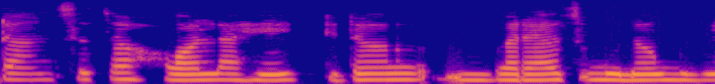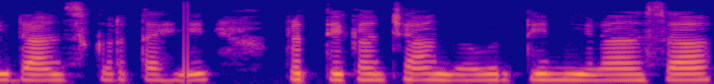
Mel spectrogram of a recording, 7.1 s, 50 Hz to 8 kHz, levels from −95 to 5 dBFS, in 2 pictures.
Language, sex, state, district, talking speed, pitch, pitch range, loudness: Marathi, female, Karnataka, Belgaum, 125 wpm, 205 Hz, 205-215 Hz, -28 LUFS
